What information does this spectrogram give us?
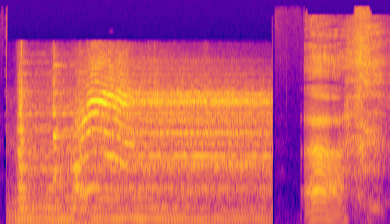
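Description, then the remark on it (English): A person's voice imitates a scrawny kitten's scream: a loud, strained, wavering wail held for about two seconds, then a brief pause and a shorter rising-and-falling yowl, unaccompanied. “And when he does, he screams like a malnourished kitten.”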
